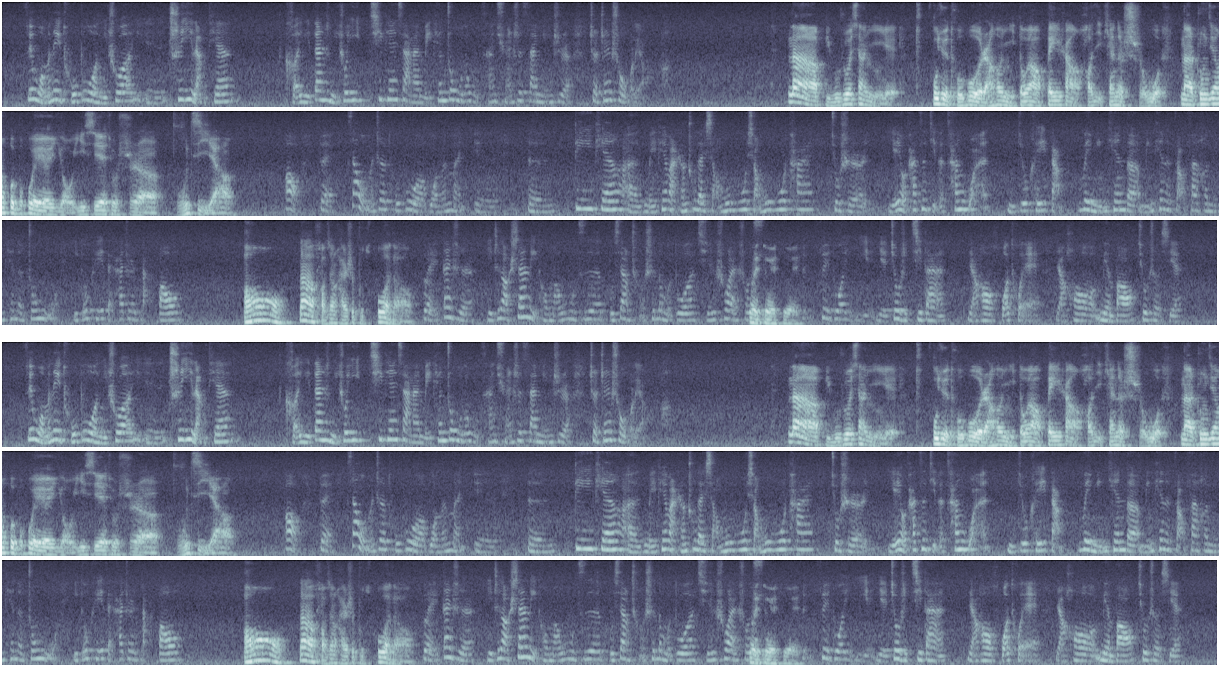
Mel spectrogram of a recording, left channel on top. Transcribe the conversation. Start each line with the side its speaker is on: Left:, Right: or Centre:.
Right: 所以我们那徒步，你说嗯吃一两天可以，但是你说一七天下来，每天中午的午餐全是三明治，这真受不了。
Left: 那比如说像你出去徒步，然后你都要背上好几天的食物，那中间会不会有一些就是补给呀？
Right: 哦，对，像我们这徒步，我们每嗯嗯第一天呃每天晚上住在小木屋，小木屋它就是也有它自己的餐馆，你就可以打为明天的明天的早饭和明天的中午，你都可以在它这儿打包。
Left: 哦，那好像还是不错的哦。
Right: 对，对，但是你知道山里头嘛，物资不像城市那么多。其实说来说去，
Left: 对对对，
Right: 最最多也也就是鸡蛋，然后火腿，然后面包，就这些。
